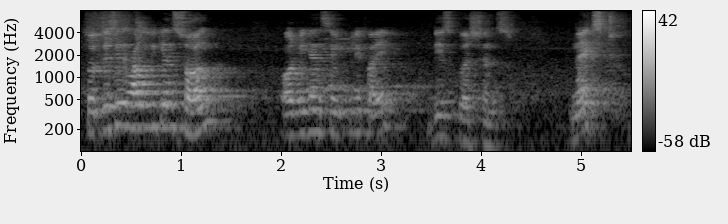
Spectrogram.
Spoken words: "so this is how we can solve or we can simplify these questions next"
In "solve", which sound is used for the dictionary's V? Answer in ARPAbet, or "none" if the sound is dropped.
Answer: none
